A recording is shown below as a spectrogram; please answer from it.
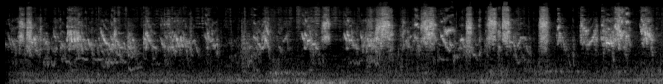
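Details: Pet budgerigars chirping at home, a busy stream of high, scratchy chirps and warbles packed closely together with short pauses, several birds seemingly overlapping.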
